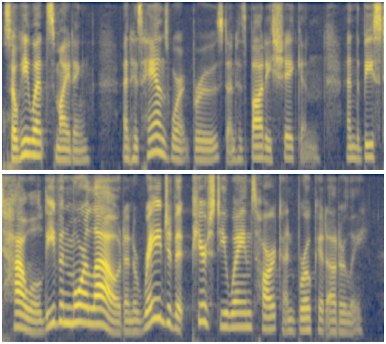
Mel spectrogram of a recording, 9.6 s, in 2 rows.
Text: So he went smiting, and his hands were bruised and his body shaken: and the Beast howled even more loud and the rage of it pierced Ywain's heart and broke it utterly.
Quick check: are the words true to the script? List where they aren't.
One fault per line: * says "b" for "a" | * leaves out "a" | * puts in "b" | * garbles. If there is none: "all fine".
* says "weren't" for "were"
* says "a" for "the"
